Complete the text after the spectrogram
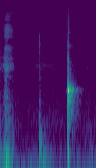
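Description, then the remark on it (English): A fizzy drink bottle being opened in a toilet room: a short soft hiss, a faint clunk, then one sharp hollow pop that rings briefly before fading, with no one talking. “Why don't you just open a bottle of fizzy drink and spray it everywhere?”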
